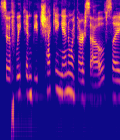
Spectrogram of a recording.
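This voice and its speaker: A woman with an American accent and a bright, sharp tone, ordinary pitch variation, in a dry, close sound with no echo. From Northern California. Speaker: relationship coach. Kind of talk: interview.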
